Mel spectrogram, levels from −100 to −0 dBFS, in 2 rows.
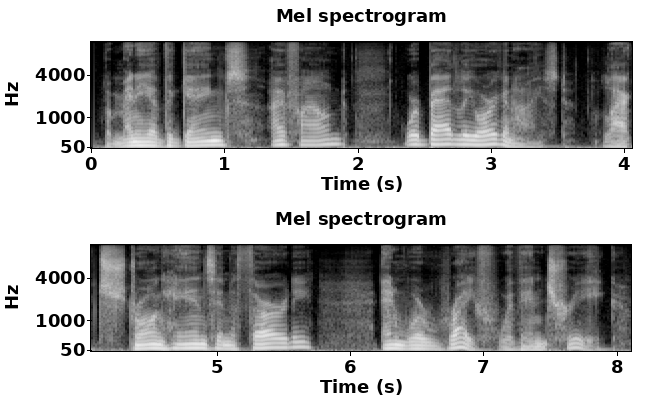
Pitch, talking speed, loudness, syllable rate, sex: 110 Hz, 150 wpm, -16 LUFS, 5.0 syllables/s, male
